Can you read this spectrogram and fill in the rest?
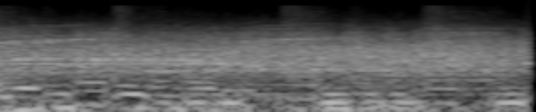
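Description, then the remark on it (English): A loud, steady roar of a studio audience cheering and applauding in a standing ovation fills the whole stretch without letting up, with a low, stepping musical tune running underneath. “The crowd's going wild.”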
